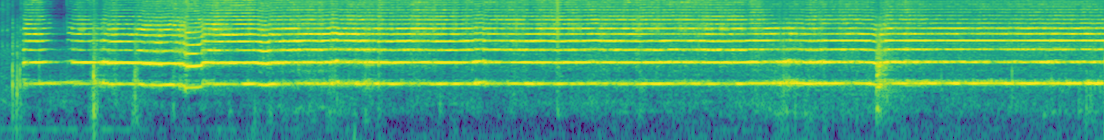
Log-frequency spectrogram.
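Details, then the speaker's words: Newly acquired replacement bike on first trail ride: loud steady honking tone with stacked overtones held several seconds while braking; rider says brakes are very bad, noise needs sorting; brake cable catches on pedal; disc brake howl. "It makes quite a, like, that's a terrible noise. That needs sorting, and yeah, that's so ugly."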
